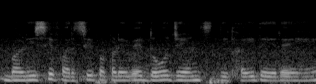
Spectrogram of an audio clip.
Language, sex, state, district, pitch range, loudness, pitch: Hindi, female, Bihar, Gopalganj, 180-200 Hz, -29 LUFS, 190 Hz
